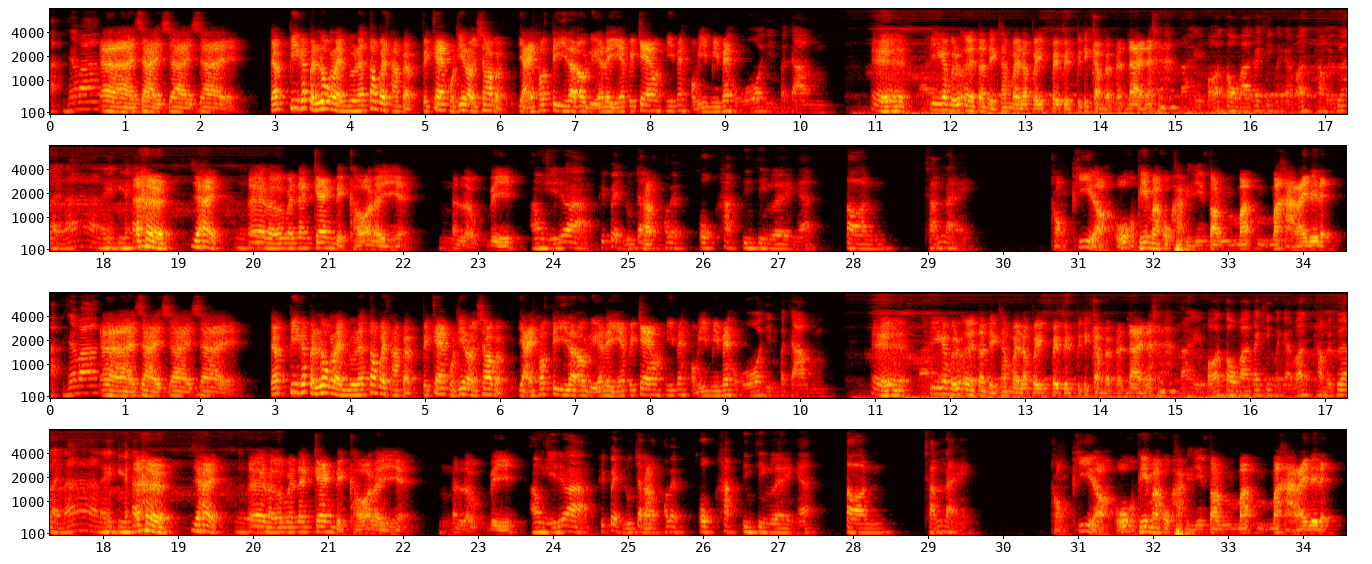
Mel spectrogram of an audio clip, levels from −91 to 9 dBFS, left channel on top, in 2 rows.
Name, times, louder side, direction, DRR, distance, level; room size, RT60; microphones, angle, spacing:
voice 1, 0.0-0.7 1.9-2.2 9.1-10.3 11.6-11.9 15.1-18.5 19.8-20.1 22.5-22.8 23.7-27.5 27.9-28.5 29.0-29.6, right 2 dB, 75° right, 4 dB, 0.6 m, -34 dB
voice 2, 0.7-2.5 2.9-9.1 10.9-11.4 11.7-13.6 13.9-15.0 18.4-18.9 19.2-19.5 19.9-22.1 22.7-23.4 25.2-25.3 30.7-34.3, left 1 dB, 10° left, 0 dB, 0.5 m, -26 dB
sound 1, 10.6-20.4, left 1 dB, 30° right, 1.0 m, -42 dB
2.6 x 2.4 x 3.6 m, 0.39 s
head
